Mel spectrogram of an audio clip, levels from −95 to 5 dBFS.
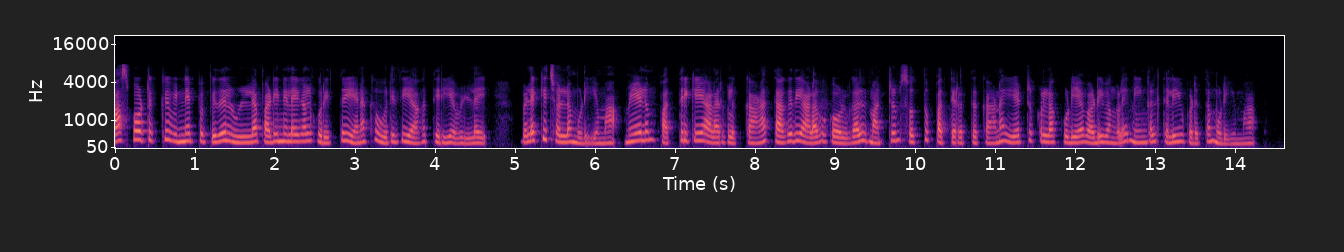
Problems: low volume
